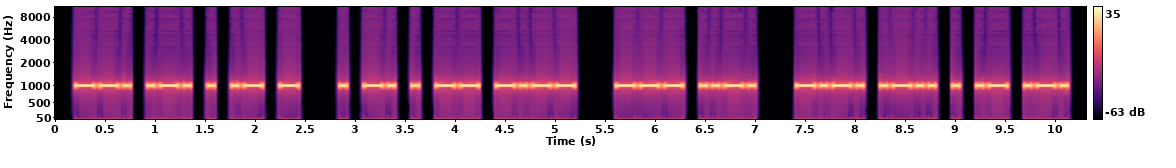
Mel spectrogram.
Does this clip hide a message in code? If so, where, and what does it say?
Yes: Morse code from 0.2 to 10.1 s, heard as a keyed tone, about 20 wpm, 1000 Hz. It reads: GREAT ENEMY OF CLEAR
